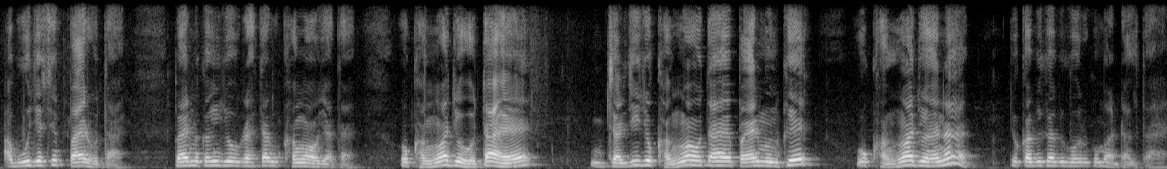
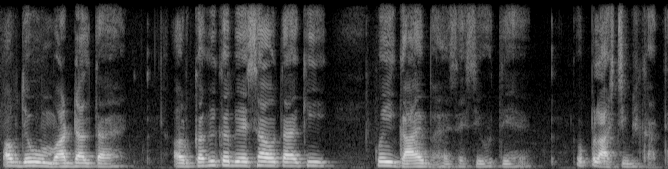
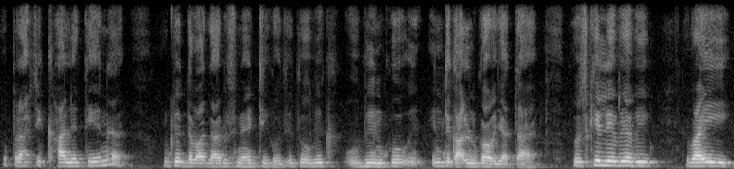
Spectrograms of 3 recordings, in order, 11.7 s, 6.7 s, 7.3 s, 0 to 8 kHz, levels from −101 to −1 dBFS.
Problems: none marked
